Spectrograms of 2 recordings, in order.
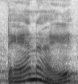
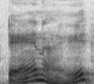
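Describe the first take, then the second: The two takes are said the same way.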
